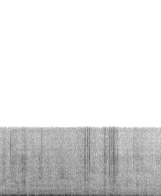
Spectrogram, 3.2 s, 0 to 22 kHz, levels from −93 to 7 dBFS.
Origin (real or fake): fake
